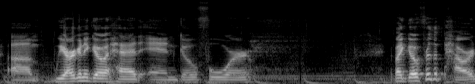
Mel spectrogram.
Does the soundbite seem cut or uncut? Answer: uncut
